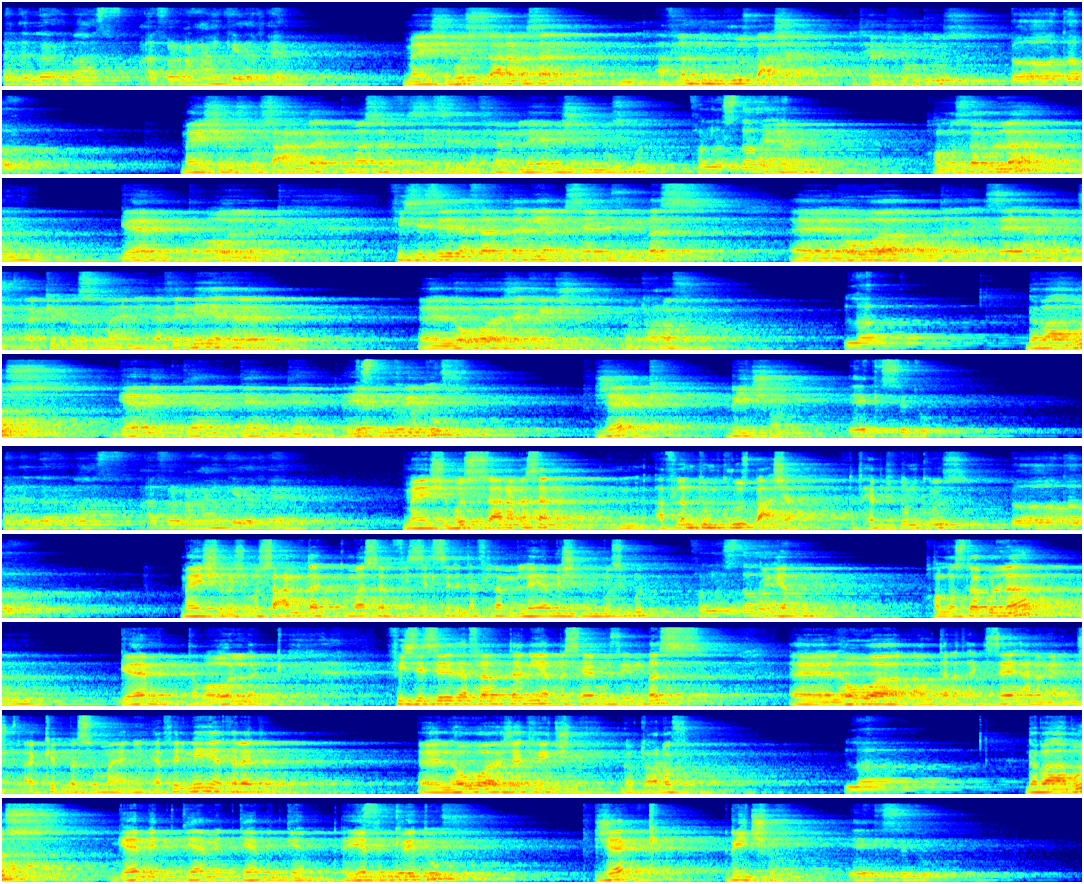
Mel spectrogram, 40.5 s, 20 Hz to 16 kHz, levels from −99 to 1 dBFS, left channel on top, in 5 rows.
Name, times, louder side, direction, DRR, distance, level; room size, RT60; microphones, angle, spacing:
voice 1, 0.0-2.3 7.6-8.4 13.3-14.2 16.2-16.5 30.6-31.0 35.0-35.9 38.1-38.3 38.7-39.5, left 1 dB, 25° left, 3 dB, 0.7 m, -32 dB
voice 2, 3.0-6.1 6.4-7.2 9.4-13.0 13.8-14.2 15.1-15.9 17.1-18.8 19.1-21.5 22.1-26.4 27.4-29.5 32.0-32.9 33.2-35.7 36.8-37.3 37.8-38.3, right 2 dB, 45° right, 3 dB, 0.7 m, -27 dB
6.2 x 5.5 x 6.0 m, 2.2 s
head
